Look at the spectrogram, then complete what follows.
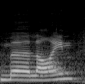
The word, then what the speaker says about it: Merlin: And yes, it should really be pronounced Merline.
